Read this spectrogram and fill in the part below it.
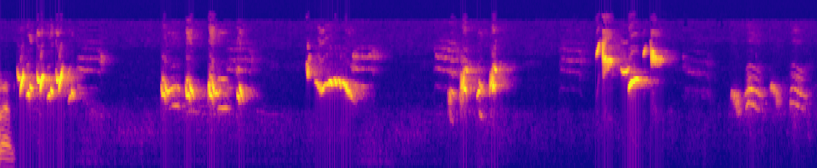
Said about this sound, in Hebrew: ואחריו נשמע את הת'ראשר החום, שתנאי המחיה שלו כן השתנו. ממש שינה הפאזה לגמרי, זה הפך להיות יצור אחר.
